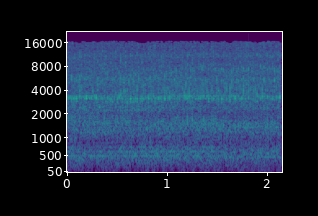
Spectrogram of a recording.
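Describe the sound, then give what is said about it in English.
A swaging machine shaping the nose of a pen or pencil runs steadily, giving off a continuous bright, hissing mechanical whir with a faint high whine, even in loudness throughout and with no voices. “And then we use a swaging machine, which is a very it's a layered machine which basically shapes the nose of whatever pen or pencil we require.”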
